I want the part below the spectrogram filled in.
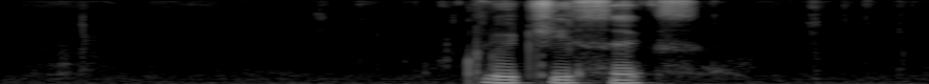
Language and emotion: Russian, neutral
